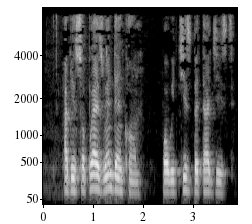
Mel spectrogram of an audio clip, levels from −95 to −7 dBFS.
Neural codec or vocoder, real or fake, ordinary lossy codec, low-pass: none; real; MP3, 32 kbps; 7.2 kHz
